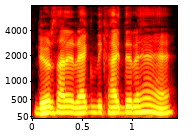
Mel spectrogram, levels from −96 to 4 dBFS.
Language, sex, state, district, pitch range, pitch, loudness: Hindi, male, Jharkhand, Garhwa, 145-160 Hz, 155 Hz, -15 LUFS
